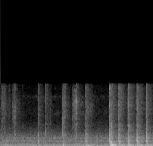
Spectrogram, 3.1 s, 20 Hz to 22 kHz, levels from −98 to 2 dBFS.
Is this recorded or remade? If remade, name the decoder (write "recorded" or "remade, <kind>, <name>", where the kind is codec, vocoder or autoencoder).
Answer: recorded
